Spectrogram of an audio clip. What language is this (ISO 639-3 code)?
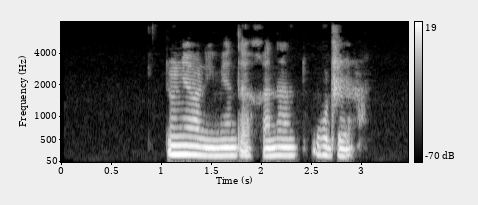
zho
